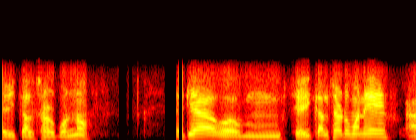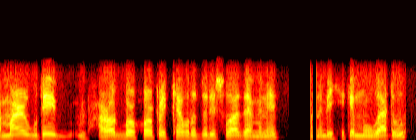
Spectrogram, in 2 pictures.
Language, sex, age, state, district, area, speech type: Assamese, male, 18-30, Assam, Dibrugarh, rural, conversation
